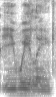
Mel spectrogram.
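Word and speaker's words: eWeLink: So, we are now ready to go ahead and add them to our EW link app. And this is the it's spelled EWE L I N K.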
